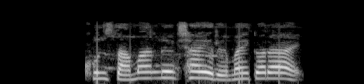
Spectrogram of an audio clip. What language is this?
Thai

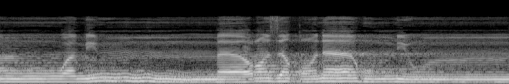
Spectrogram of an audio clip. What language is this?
Arabic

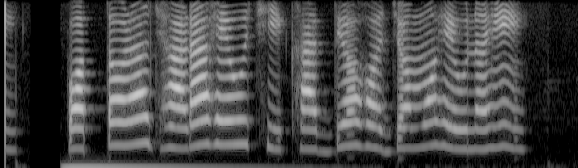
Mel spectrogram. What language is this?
Odia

